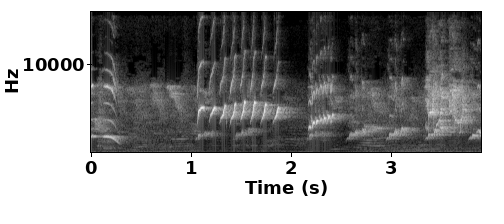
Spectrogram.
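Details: White-rumped shama with a companion bird, singing a fast trilled run of about eight repeated clipped notes, followed by whistled slurs and a rougher, scratchy phrase.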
